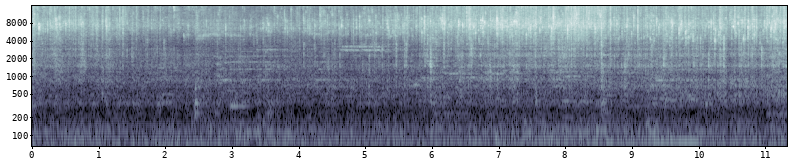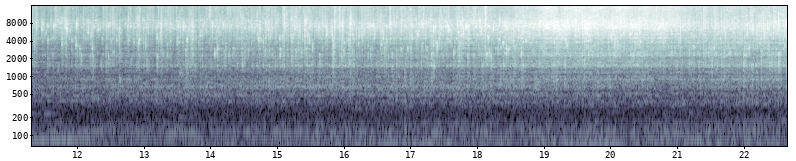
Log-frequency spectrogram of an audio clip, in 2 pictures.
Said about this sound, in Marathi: आता हे परतल्यानंतर टोमॅटोची प्युरी टाकून घेणार आहोत आपण ती देखील तेल सुटोपर्यंत व्यवस्थित परतून घ्यायची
